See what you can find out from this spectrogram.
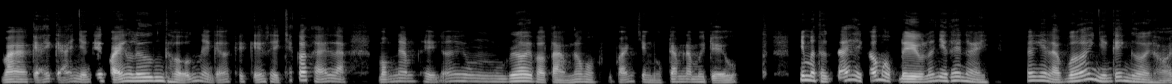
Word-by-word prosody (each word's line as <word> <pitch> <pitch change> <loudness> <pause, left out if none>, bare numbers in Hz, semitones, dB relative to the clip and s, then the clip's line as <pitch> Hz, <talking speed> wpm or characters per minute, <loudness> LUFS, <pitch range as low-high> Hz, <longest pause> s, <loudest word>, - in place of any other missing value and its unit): Và 120 +2 +5
kể 120 +2 -3
cả 140 - -4
những 115 -5 -3
cái 160 - 0
khoản 160 0 +6
lương 170 +1 +4
thưởng 125 +3 -2
này 135 -6 -4
cả - - -5
các 130 - -9
kiểu 110 - -2
thì 110 - -3
chắc 185 - -14
có 195 - +6
thể 195 -7 -3
là 145 -2 -3 0.3
một 115 0 -2
năm 145 +1 -4
thì 110 - -4
nó - - -8 0.6
rơi 155 +1 +6
vào 110 -6 0
tầm 100 -2 -1
đâu 120 +1 -3
một 110 -2 -5 0.2
khoảng 110 +6 -3
chừng 115 -4 -7
150.000.000. 110 -2 -3 0.6
Nhưng 205 - +5
mà 185 - +5
thực 135 -5 -4
tế - - +4
thì 190 -6 0
có 180 - +3
một 175 -7 -1
điều 125 -2 +7
nó 145 - -1
như 165 0 +1
thế 180 +1 +1
này, 115 -9 -2 0.4
có 180 - +1
nghĩa 185 -1 0
là 110 -10 +2
với 165 - +2
những 145 -8 -1
cái 175 0 0
người 125 -8 0
họ 95 -2 -5
135 Hz, 250 wpm, -24 LUFS, 115-165 Hz, 0.6 s, điều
